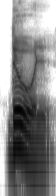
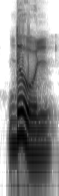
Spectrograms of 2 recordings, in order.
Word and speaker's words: دول: Just drop the initial ha sound of the Levantine forms. So هذا becomes da after dropping the ha at the beginning. هادي becomes di, di, and هدول becomes dol, dol.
